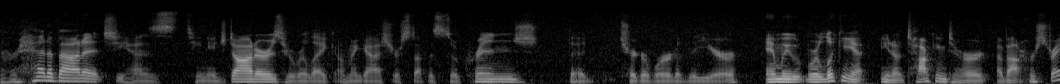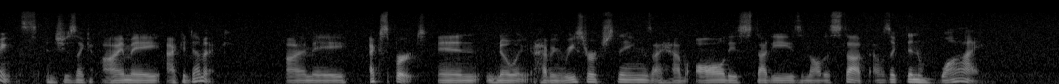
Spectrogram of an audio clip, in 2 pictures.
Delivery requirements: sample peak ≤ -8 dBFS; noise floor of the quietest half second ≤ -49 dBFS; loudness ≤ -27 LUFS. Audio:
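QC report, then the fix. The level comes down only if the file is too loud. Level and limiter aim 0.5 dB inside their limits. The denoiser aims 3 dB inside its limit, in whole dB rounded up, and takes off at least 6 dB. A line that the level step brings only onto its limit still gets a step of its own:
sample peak -12.5 dBFS: pass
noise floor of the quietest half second -55 dBFS: pass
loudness -34.5 LUFS: pass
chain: none needed

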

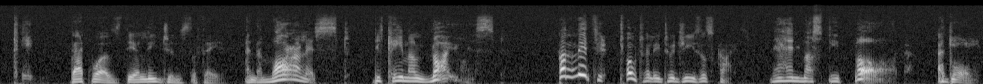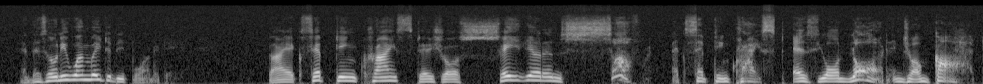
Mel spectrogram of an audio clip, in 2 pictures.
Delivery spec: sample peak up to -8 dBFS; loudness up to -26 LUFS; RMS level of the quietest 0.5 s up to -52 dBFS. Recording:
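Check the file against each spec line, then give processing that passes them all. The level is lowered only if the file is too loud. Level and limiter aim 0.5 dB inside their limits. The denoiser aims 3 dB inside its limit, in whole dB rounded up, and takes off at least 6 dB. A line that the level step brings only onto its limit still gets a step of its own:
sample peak -1.5 dBFS: fail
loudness -19.5 LUFS: fail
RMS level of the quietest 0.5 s -44 dBFS: fail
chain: noise reduction 6 dB, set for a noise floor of -44 dBFS; trim -7 dB

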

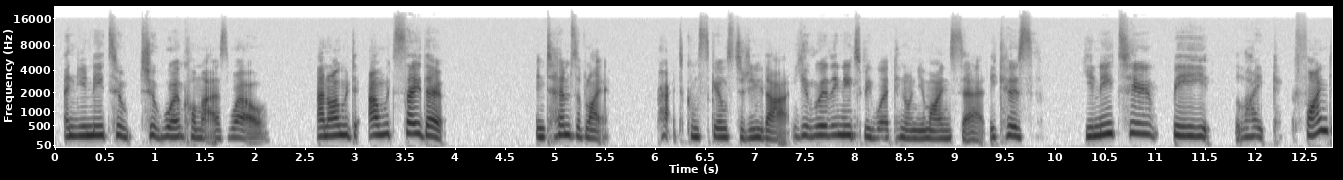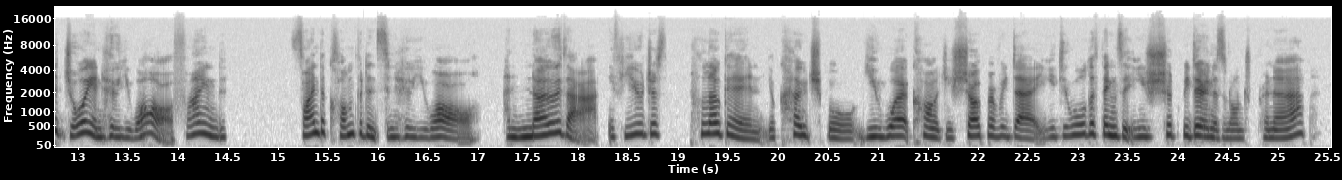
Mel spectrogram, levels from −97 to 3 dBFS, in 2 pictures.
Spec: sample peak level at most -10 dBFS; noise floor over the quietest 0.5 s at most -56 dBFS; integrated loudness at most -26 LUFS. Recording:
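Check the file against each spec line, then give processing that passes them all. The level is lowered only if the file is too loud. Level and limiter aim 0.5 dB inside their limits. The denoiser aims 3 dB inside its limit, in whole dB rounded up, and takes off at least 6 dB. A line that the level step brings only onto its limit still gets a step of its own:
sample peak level -5.5 dBFS: fail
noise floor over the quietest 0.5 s -62 dBFS: pass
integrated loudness -24.0 LUFS: fail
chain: trim -2.5 dB; peak limiter -10.5 dBFS

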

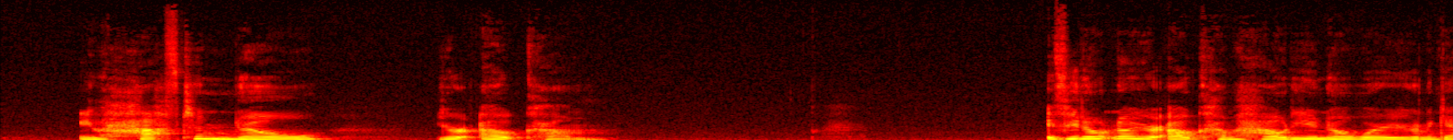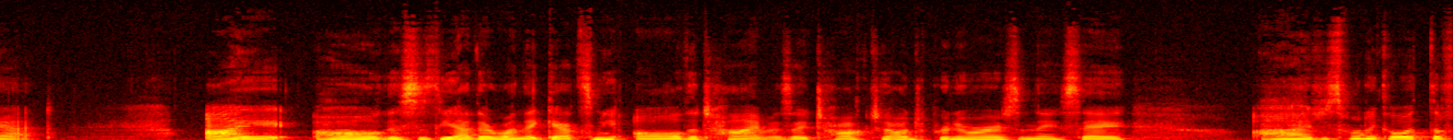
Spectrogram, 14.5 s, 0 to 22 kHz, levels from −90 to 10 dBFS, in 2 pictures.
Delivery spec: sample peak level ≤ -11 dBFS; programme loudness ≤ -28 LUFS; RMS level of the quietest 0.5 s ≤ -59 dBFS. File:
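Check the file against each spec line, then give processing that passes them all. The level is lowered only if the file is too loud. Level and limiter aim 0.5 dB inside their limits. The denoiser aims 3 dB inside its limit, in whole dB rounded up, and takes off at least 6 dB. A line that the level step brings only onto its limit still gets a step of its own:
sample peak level -4.5 dBFS: fail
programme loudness -22.5 LUFS: fail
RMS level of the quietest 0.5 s -61 dBFS: pass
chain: trim -6 dB; peak limiter -11.5 dBFS

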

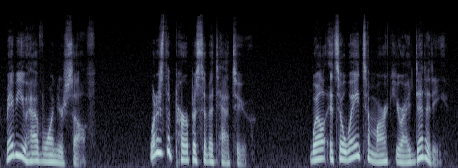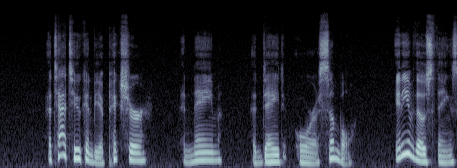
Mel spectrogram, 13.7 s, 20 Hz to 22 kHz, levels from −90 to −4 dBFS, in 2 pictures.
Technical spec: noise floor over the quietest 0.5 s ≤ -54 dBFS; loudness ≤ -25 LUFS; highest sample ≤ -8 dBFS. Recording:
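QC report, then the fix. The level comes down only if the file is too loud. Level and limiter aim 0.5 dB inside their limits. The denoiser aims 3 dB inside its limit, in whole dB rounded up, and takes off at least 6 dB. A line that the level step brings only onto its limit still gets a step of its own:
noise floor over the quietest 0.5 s -64 dBFS: pass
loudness -29.0 LUFS: pass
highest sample -10.0 dBFS: pass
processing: none needed

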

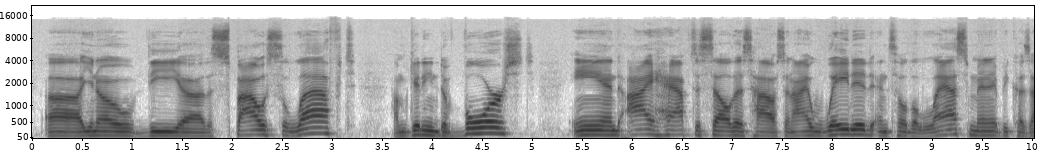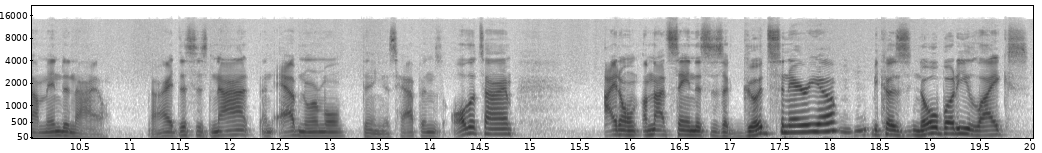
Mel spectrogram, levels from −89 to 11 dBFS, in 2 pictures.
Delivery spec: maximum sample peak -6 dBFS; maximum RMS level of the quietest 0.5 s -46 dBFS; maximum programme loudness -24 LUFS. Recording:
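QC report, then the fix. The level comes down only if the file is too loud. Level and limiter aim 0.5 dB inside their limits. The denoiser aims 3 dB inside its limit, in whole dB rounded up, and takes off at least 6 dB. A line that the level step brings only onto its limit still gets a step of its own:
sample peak -1.5 dBFS: fail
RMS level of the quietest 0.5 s -43 dBFS: fail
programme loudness -15.0 LUFS: fail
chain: trim -9.5 dB

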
